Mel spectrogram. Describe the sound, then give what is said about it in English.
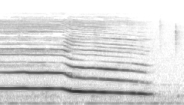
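A single wolf howls in a forest, a loud, sustained, clear tone that steps down slightly in pitch partway through, then slides lower and fades out, over a faint low hum. “you hear a wolf from the forest before you”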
